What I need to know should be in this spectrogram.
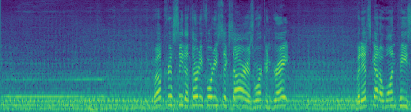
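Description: A tractor engine hums steadily nearby.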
